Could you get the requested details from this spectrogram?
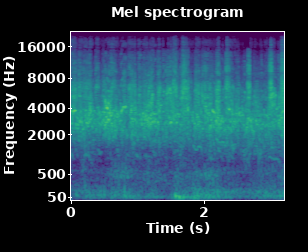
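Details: Flock of budgerigars in an aviary chattering nonstop, overlapping high squeaky chirps and squawks forming a steady bright din.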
